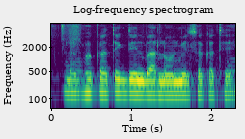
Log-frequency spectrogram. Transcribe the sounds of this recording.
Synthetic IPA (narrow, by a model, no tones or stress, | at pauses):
ləɡbʱəɡkət̪ekd̪inbaːɾloːnmɪlsəkət̪ɦɛː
